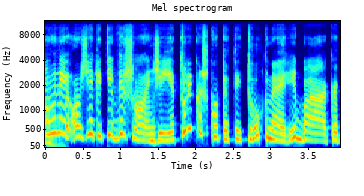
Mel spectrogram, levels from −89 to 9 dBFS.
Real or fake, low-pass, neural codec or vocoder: fake; 10.8 kHz; codec, 44.1 kHz, 2.6 kbps, SNAC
